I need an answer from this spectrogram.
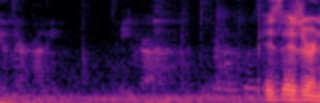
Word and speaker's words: Pekah: He's slain by Pekah. However you say that. Kaya. I don't know if the P is silent or not. P-K-A-H. His captain. You missed an E in there, honey. Pika.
